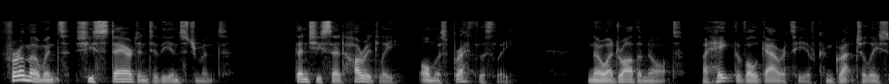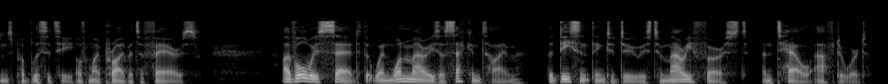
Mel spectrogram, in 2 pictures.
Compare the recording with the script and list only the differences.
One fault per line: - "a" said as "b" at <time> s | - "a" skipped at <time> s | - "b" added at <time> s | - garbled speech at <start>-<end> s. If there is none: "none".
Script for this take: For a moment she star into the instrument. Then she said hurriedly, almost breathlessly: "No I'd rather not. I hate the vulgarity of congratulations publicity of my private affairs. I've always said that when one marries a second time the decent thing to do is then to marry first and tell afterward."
- "star" said as "stared" at 0.9 s
- "then" skipped at 15.4 s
